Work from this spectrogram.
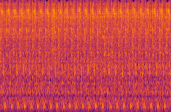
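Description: Quick, even buzzing beat of roughly ten firing pulses a second, no misses or knocks; the small engine is running healthy.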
